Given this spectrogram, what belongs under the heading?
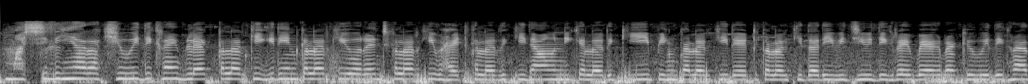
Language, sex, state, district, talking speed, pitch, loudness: Hindi, female, Bihar, Sitamarhi, 220 wpm, 220 Hz, -13 LUFS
